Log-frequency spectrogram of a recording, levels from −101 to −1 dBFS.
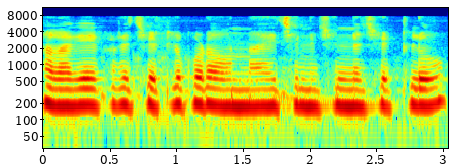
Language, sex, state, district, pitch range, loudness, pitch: Telugu, female, Andhra Pradesh, Manyam, 180-190 Hz, -15 LUFS, 185 Hz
